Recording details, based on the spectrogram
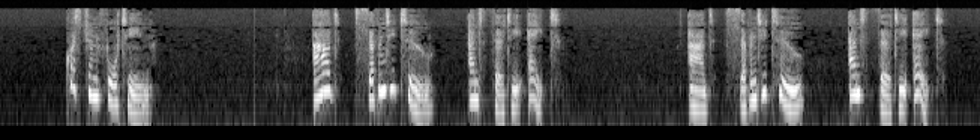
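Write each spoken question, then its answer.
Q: Add 72 and 38.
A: 110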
